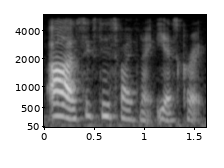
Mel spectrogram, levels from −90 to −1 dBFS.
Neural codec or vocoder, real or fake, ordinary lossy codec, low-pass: none; real; none; 5.4 kHz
